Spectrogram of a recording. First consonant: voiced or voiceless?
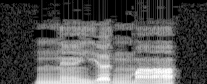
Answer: voiced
